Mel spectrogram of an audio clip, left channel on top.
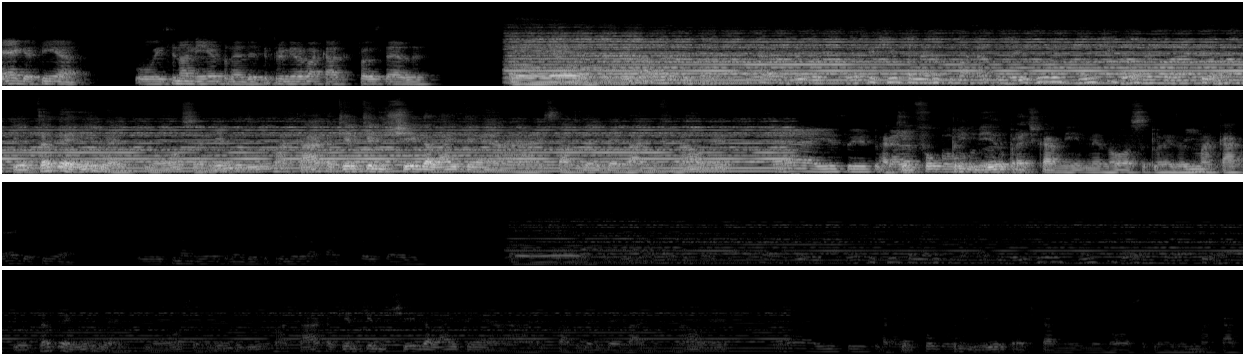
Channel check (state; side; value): quieter; right; 31.8 dB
